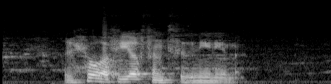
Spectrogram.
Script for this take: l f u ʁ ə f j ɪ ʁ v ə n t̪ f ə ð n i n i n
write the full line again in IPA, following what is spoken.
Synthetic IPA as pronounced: l ħ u ʁ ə f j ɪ ʁ f ə n t̪ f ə ð n i n i m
